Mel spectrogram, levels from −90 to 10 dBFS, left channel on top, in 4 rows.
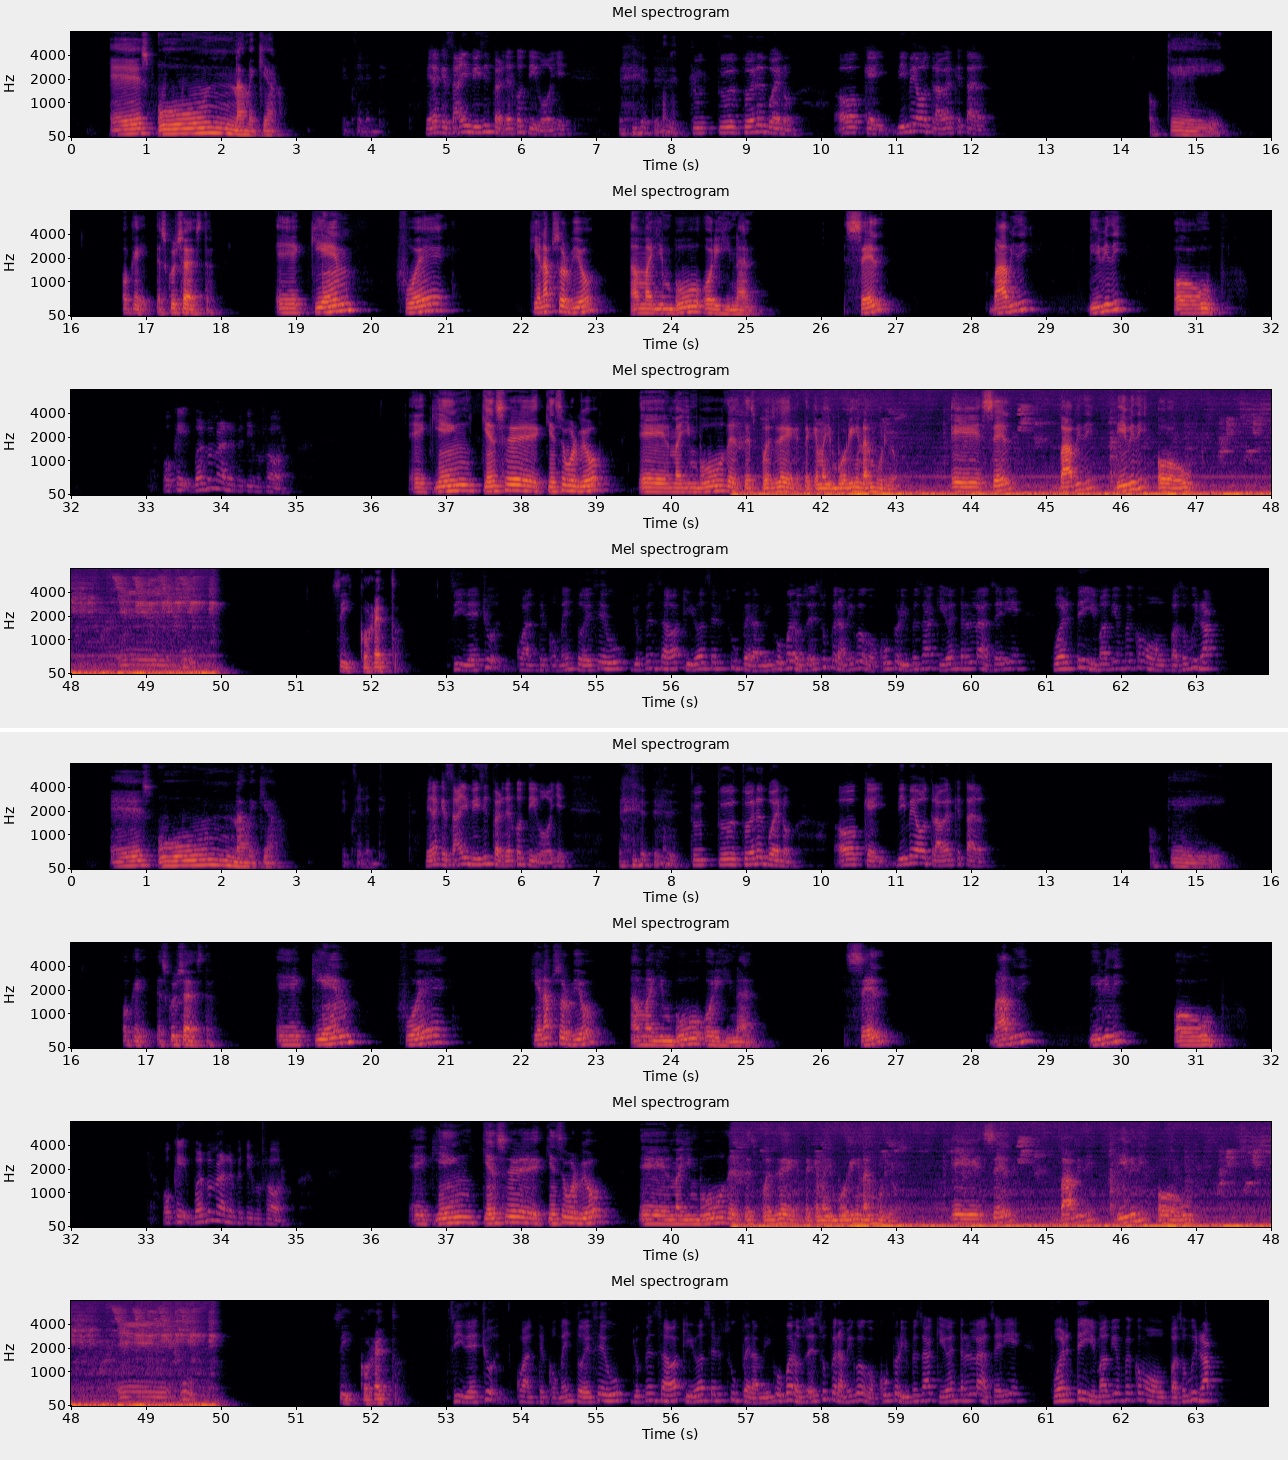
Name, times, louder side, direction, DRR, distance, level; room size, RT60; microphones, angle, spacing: voice 1, 0.5-2.7 14.7-15.3 16.7-17.9 18.7-19.8 20.4-21.0 22.2-23.0 23.5-25.1 26.3-26.8 28.3-28.8 29.6-30.0 30.7-31.2 36.5-39.1 39.6-43.0 43.7-44.6 45.1-47.0 51.5-52.2, left 4 dB, 70° left, 0.4 m, -29 dB
voice 2, 4.7-6.6 7.3-9.6 10.2-12.2 33.2-34.8 48.6-49.7 53.1-60.7 61.1-63.3, right 2 dB, 35° right, 0.4 m, -42 dB
sound 1, 40.8-49.9, equal, 15° right, 1.5 m, -27 dB
3.1 x 2.1 x 2.5 m
head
